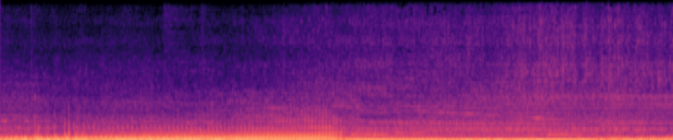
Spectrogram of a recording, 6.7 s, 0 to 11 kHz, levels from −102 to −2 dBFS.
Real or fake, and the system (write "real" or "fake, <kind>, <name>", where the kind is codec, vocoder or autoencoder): real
